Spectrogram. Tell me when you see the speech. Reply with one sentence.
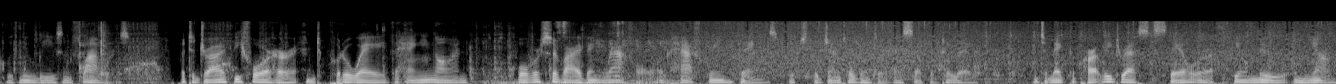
You can hear the speech from 0.0 to 13.3 s.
